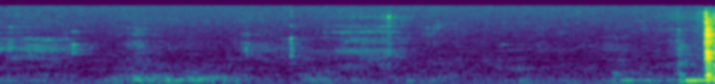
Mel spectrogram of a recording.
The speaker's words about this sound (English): I don't know which one it is, but I heard somebody chewing. But that's what I was focusing on. So obviously, I'm you know, like somebody. When you have earbuds in and you chew, and it sounds like so fucking loud. Yeah, that's what it sounds like now.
